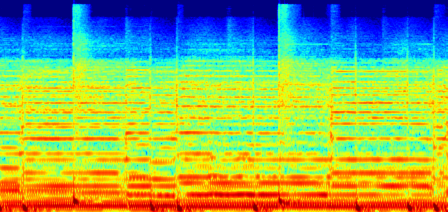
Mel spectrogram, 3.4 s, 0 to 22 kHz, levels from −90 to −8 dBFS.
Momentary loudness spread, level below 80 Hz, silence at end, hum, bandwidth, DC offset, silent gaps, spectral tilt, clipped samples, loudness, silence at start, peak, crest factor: 1 LU; -20 dBFS; 0 s; none; 13 kHz; under 0.1%; none; -5.5 dB/octave; under 0.1%; -12 LUFS; 0 s; 0 dBFS; 10 dB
